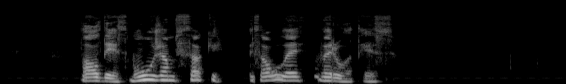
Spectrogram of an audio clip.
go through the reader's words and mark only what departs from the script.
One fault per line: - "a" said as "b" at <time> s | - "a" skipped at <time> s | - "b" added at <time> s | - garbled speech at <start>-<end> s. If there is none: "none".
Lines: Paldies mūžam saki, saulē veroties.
none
